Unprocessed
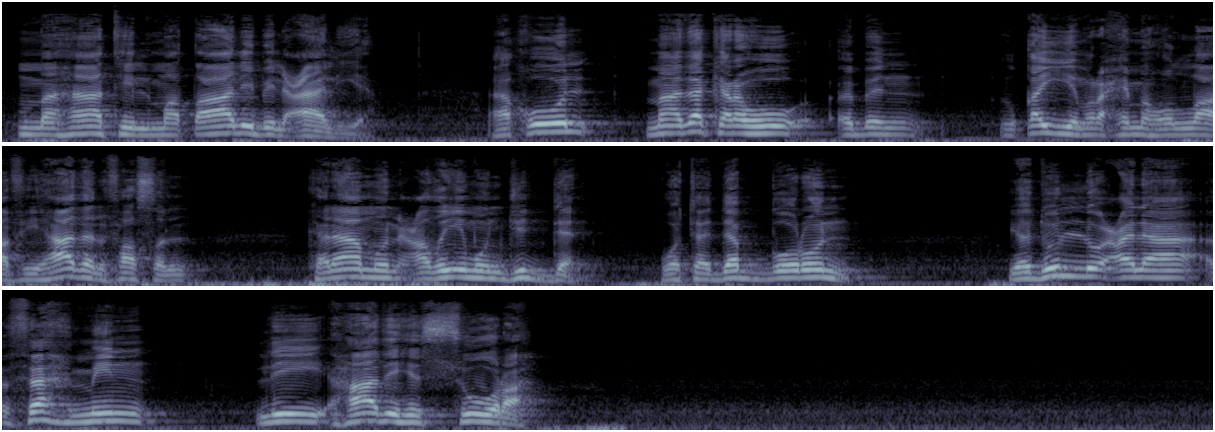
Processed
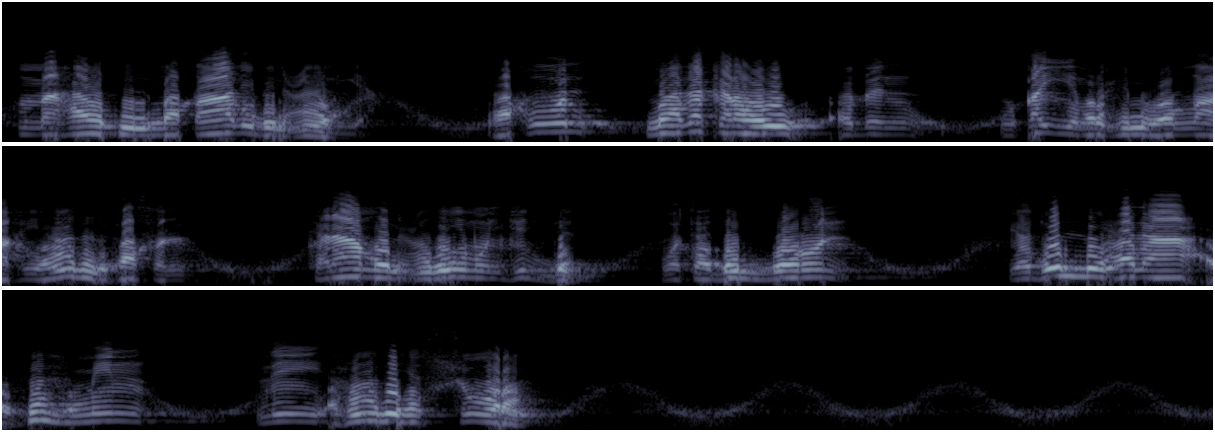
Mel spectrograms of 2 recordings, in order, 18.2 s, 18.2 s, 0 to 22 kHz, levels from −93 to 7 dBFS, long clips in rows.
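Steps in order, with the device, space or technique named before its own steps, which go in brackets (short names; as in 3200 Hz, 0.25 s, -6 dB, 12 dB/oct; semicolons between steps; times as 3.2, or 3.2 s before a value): wah-wah guitar rig (wah 1.2 Hz 280–1500 Hz, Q 4.5; tube stage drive 37 dB, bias 0.65; speaker cabinet 110–4100 Hz, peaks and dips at 150 Hz -5 dB, 260 Hz -10 dB, 720 Hz -4 dB, 1100 Hz +6 dB, 2000 Hz -8 dB, 3800 Hz +4 dB); gain +8.5 dB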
